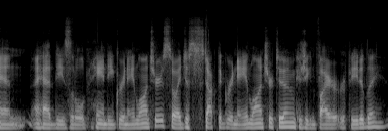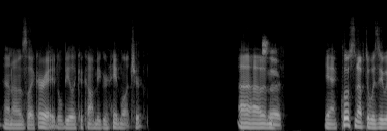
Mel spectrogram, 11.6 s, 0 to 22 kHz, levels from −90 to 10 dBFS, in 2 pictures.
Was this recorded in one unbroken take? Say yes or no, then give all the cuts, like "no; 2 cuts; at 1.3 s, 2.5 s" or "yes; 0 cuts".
yes; 0 cuts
